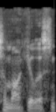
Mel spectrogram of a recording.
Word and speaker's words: homunculus: This quartet has produced two releases of original music, 2012's Pole Factors and last year's Homunculus, a word that escapes the lexicon of most English speakers. Would you say so, David? – I'd agree. I concur. – What in God's name does homunculus mean, guys?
